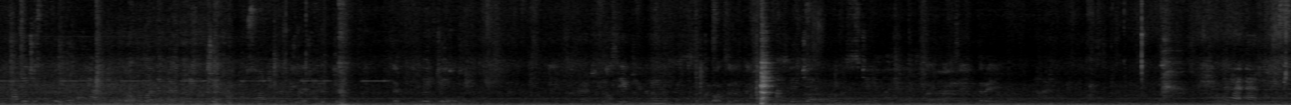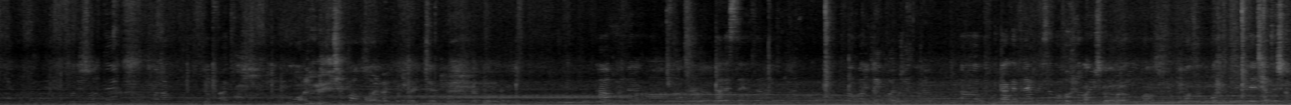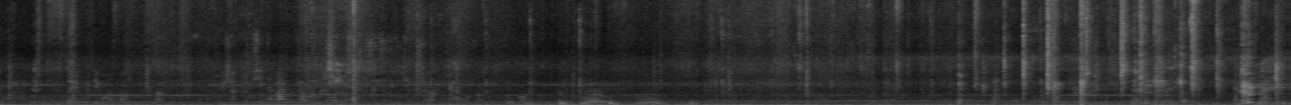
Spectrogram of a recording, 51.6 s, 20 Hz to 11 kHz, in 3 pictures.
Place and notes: Neuhauser Straße, 慕尼黑德國 - S- Bahn
S- Bahn, Line S8, In the compartment
6 May 2014, ~21:00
